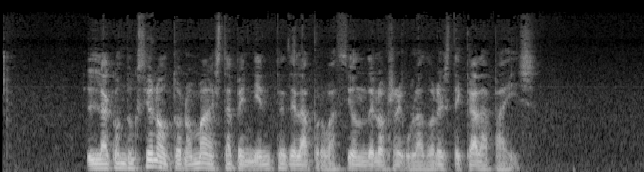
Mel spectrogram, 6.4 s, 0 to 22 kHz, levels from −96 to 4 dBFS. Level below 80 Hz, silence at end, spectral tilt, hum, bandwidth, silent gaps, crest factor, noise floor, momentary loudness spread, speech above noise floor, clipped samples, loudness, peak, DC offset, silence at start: -44 dBFS; 1.15 s; -7 dB/octave; none; 15.5 kHz; none; 18 dB; -59 dBFS; 10 LU; 38 dB; under 0.1%; -22 LUFS; -6 dBFS; under 0.1%; 0.85 s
